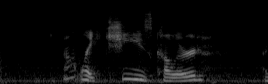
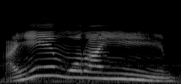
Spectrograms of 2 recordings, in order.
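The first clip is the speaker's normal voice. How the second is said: very slow, playfully stretched vowels; drawn-out; 3 semitones higher, much slower than usual. Pretend. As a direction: stretch each word out in playful self-acceptance. Playful drawn-out repeat of the line.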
